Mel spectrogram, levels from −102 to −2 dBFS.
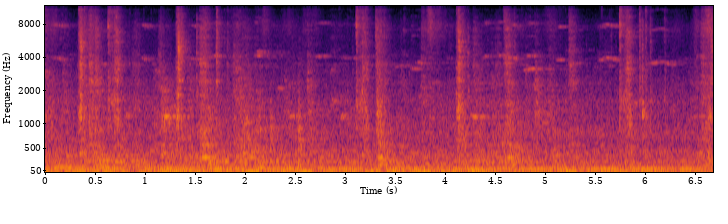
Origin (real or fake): real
